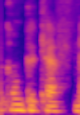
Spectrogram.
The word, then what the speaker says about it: CONCACAF: Is CONCACAF.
